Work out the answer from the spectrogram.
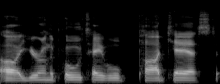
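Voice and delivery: slow, careful attempt at an American accent. Shown as a demonstration. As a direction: put on an American accent, drawn out word by word. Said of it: "in an, an American accent".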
